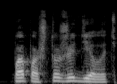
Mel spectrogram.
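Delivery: ordinary delivery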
